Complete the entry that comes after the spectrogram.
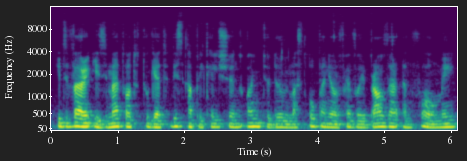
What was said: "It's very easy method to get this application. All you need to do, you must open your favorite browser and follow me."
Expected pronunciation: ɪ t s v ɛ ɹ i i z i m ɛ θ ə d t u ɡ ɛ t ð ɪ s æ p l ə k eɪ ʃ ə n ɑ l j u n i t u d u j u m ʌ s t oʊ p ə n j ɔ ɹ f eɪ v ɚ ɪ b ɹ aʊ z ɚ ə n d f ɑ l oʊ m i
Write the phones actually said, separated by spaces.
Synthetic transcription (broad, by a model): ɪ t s v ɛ ɹ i i z i m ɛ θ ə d t u ɡ ɛ t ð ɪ s æ p l ə k eɪ ʃ ə n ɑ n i t u d u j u m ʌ s t oʊ p ə n j ɔ ɹ f eɪ v ɚ ɪ b ɹ aʊ z ɚ ə n d f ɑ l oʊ m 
